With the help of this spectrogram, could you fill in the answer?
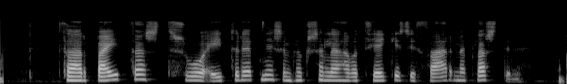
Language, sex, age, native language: Icelandic, female, 40-49, Icelandic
